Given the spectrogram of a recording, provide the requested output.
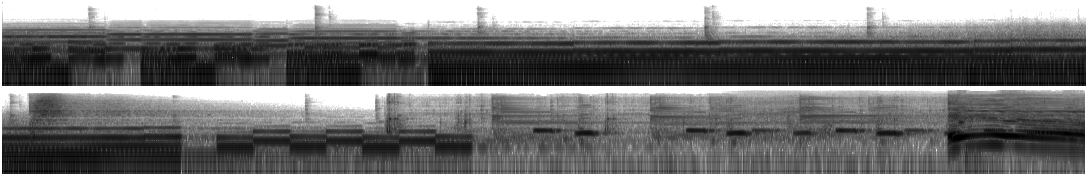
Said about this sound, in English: It was a cuckoo. With the sound of the cuckoo, you know that it is time for the Clockwork Cabaret.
